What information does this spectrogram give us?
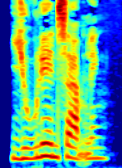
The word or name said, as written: juleindsamling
